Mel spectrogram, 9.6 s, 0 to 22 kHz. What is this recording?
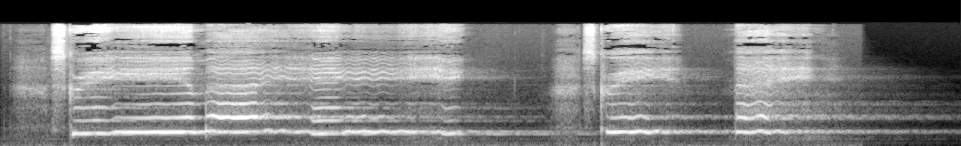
Me singing "screaming". Compression, eq adjustments and reverb added. 90bpm 4/4 time.
Thank you for remembering to credit to Katarina Rose in your song/project description. Just write "vocal sample by Katarina Rose" in the project description. It's as easy as that!
Recorded in Ardour, using a t.bone sct-2000 tube mic, and edirol ua-4fx recording interface. Added compression, reverb, and eq adjustments. Any squeaking sounds present are only on the streamed version; the downloadable clip is high quality and squeak-free.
